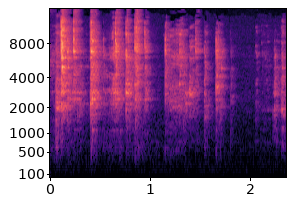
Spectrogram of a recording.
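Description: Light handling noise: a quick run of crisp little clinks and rustles, busiest in the first second and thinning out toward the end.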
